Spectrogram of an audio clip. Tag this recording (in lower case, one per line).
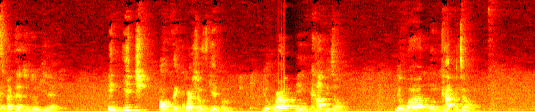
man speaking
narration
speech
